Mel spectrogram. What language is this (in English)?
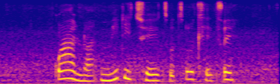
Tswana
